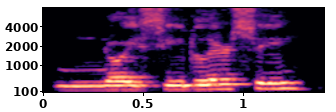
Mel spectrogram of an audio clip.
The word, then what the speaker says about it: Neusiedlersee: And going to attempt to there you pronounce go. it. I think I know how to do it. It's Neusiedlersee.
